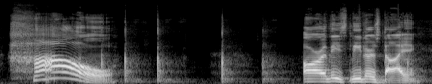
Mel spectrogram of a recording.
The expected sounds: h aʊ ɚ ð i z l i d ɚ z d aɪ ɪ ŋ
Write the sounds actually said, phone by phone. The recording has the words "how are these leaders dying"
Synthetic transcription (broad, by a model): h aʊ ɚ ð i z l i d ɚ z d aɪ ɪ ŋ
